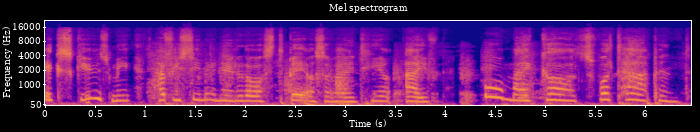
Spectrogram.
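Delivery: very high falsetto head voice. Storyteller voicing a new character after another one dies, in falsetto voice. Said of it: "this falsetto time".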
